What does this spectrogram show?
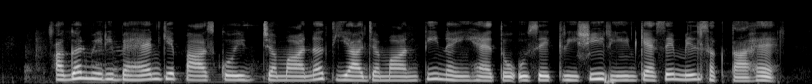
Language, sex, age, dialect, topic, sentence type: Hindi, female, 36-40, Hindustani Malvi Khadi Boli, agriculture, statement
